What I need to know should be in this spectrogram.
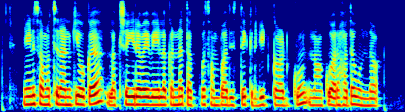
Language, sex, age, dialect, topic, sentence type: Telugu, female, 25-30, Telangana, banking, question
